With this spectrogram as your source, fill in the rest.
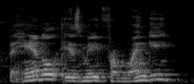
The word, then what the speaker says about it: wenge: handle is made from wenge i pronounce it wenge you pronounce it however you like it's very dark i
